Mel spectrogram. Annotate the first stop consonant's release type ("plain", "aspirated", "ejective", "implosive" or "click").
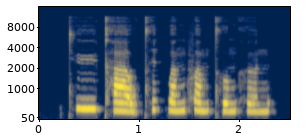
aspirated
